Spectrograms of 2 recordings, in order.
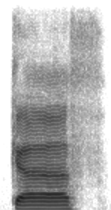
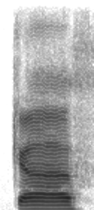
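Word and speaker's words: ك: So this one is kaf, kaf. Now it's similar to the letter K, not exactly the same, but it's very, very similar to the letter K.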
